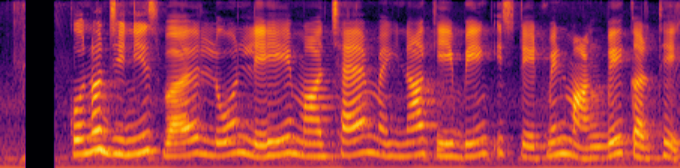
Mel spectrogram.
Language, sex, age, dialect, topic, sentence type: Chhattisgarhi, female, 25-30, Central, banking, statement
